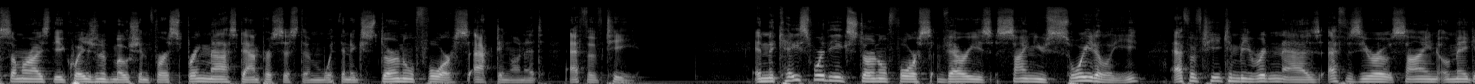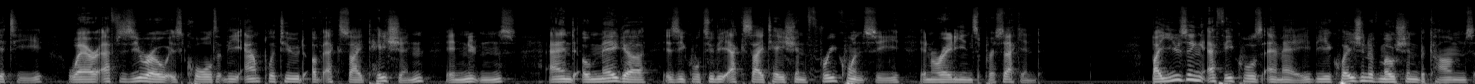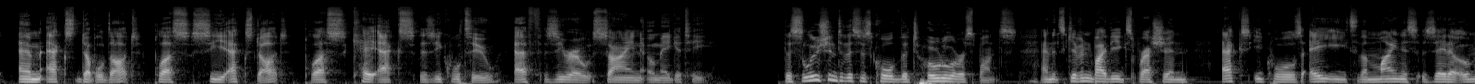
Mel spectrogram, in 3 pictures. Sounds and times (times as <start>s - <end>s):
Speech: 0.0s - 6.5s, 7.5s - 25.2s, 26.2s - 36.7s, 37.3s - 44.2s.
